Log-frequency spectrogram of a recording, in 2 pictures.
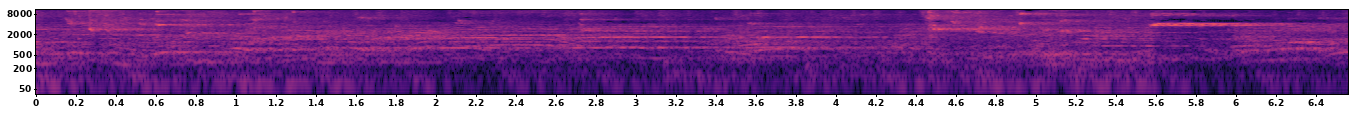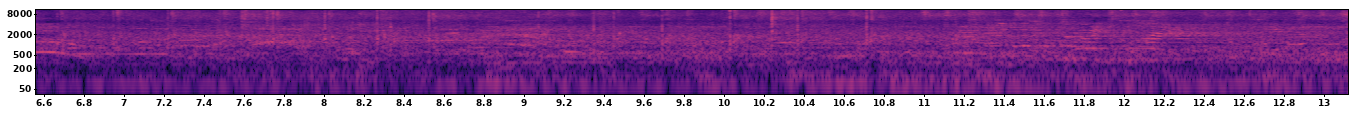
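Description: A crowd of young people shouts and chatters in an echoing gym.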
